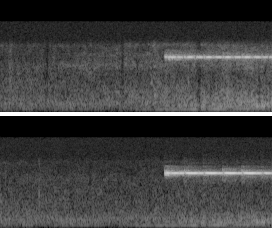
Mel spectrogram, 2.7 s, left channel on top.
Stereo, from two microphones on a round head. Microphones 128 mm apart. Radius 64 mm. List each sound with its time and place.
1.6 s an alarm: 70° right (ahead or behind), 2.5 m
